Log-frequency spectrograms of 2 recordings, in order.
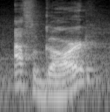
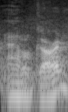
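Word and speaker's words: Aethelgard: So, um, Alphagard or Adgard, however you want to say it.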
